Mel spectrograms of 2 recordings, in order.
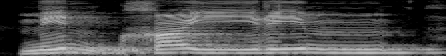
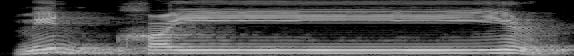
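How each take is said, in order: First: It runs on with a softened nasal ending. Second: It stops with a long vowel held six beats. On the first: The reader continues into the next phrase. "maka dibaca dengan samar" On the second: The reader stops here. "Kenapa enam harokat? Karena kita berhenti"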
